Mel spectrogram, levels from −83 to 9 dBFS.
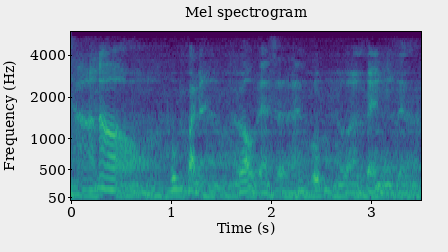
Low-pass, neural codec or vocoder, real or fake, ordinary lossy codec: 5.4 kHz; codec, 16 kHz, 1 kbps, FunCodec, trained on LibriTTS, 50 frames a second; fake; none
